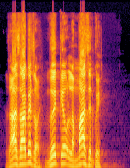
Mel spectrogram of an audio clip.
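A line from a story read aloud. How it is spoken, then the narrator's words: Shout. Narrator (Vietnamese): Phong Lôi Thần Hùng Phi quát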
